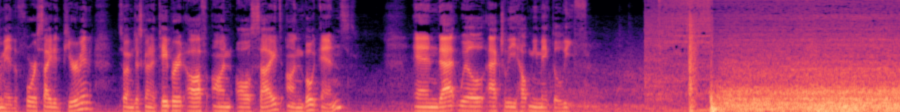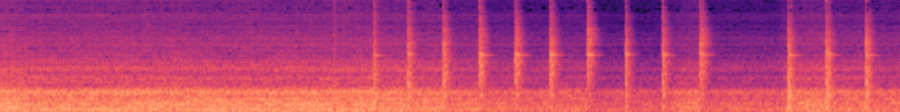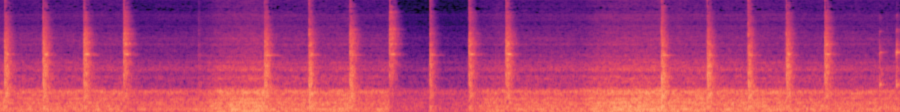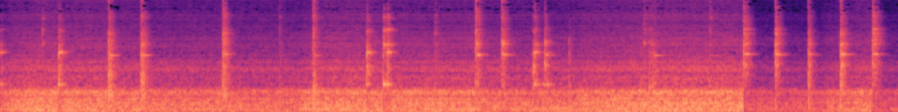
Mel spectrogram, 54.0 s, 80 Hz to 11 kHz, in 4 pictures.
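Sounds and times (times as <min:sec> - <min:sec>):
low rushing noise: 0:10.6 - 0:19.6
hammer blows on anvil: 0:18.5 - 0:24.3, 0:25.3 - 0:29.1, 0:30.9 - 0:34.8, 0:36.9 - 0:39.6, 0:40.2 - 0:42.9, 0:43.8 - 0:44.1, 0:45.2 - 0:49.1, 0:51.1 - 0:53.8.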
